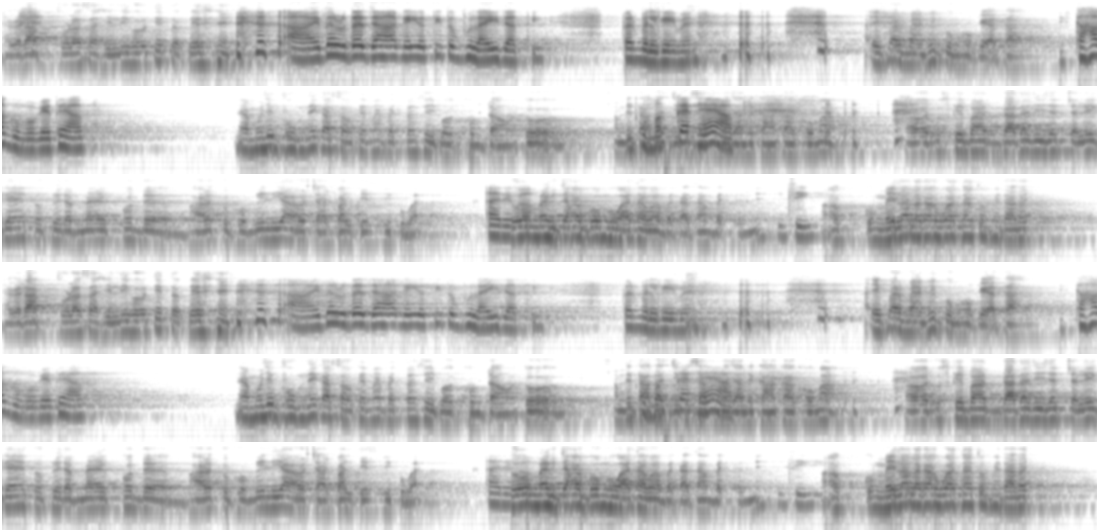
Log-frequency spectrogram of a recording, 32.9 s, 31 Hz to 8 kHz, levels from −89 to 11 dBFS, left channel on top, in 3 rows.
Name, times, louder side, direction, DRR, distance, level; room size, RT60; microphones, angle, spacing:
voice 1, 0.0-2.4 6.8-7.0 8.6-10.2 13.3-16.6 17.1-19.3 20.0-26.1 27.0-29.5 30.1-32.1, right 2 dB, 30° right, 10 dB, 0.8 m, -35 dB
voice 2, 2.3-5.4 5.7-7.5 7.8-8.3 10.7-11.8 17.2-18.3 18.6-18.9 19.9-20.1 26.8-27.2 29.7-30.1, left 6 dB, 80° left, 15 dB, 0.5 m, -31 dB
26.5 x 19.0 x 6.3 m, 2.2 s
head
